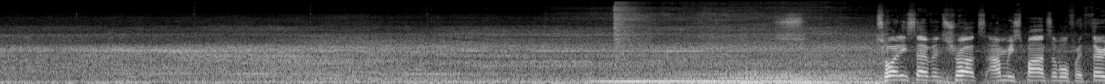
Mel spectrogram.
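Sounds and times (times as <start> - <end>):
diesel truck engines running: 0.0 - 11.0
short air hiss: 6.0 - 6.7.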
